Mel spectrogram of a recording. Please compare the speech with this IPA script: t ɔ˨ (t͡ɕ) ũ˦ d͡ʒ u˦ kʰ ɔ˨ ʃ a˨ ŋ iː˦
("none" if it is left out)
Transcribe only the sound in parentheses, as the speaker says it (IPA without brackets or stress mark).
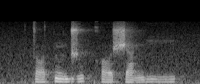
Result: t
